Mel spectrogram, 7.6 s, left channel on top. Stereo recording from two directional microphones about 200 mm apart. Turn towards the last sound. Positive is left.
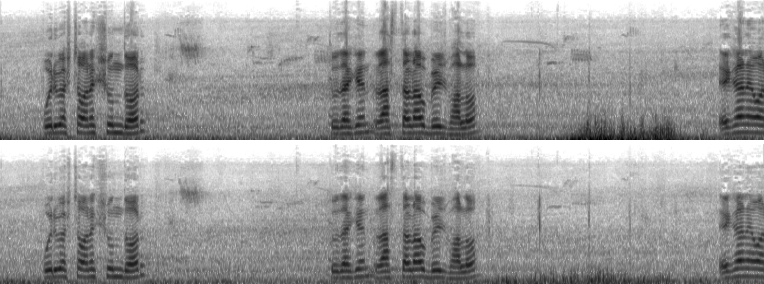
turn(degrees=-5)  # may be behind; listen again after turning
